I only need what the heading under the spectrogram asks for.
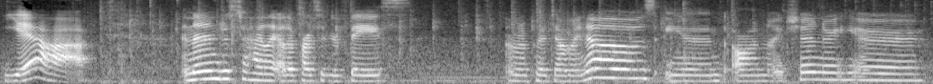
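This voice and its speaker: A woman's voice: fairly high pitch, a little slow, fairly bright tone, a little hiss or hum. Chatty young woman doing a makeup tutorial. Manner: chatty, upbeat, lots of "like" and "gonna". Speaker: beauty vlogger. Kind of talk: casual makeup tutorial talk-through.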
